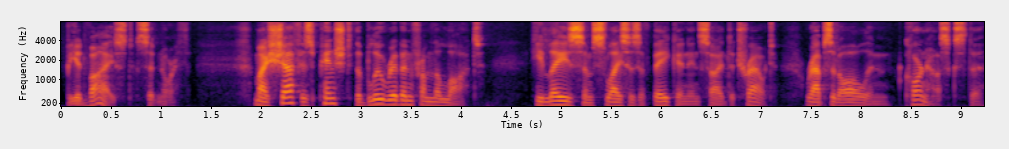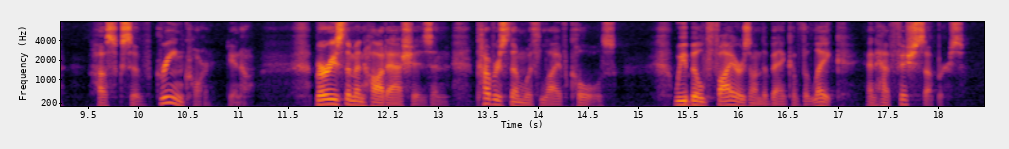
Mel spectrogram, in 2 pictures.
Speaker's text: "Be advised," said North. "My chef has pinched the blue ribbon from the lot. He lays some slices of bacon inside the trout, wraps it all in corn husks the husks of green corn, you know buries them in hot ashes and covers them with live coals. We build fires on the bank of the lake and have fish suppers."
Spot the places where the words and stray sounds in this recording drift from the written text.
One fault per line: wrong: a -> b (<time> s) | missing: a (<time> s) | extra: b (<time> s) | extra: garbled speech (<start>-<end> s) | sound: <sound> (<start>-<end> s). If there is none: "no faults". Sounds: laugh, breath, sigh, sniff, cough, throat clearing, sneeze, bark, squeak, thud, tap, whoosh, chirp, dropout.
no faults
